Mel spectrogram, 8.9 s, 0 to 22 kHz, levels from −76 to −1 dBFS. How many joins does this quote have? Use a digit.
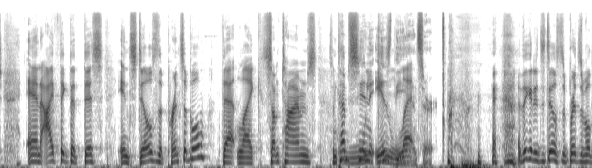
0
